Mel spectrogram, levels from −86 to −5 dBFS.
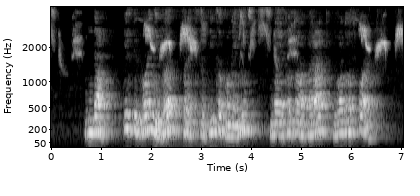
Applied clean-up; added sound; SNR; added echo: none; Bird; 11 dB; reverberation time 0.9 s.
